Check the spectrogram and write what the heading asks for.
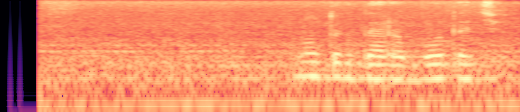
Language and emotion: Russian, neutral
